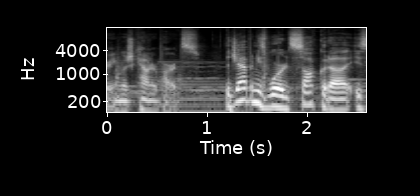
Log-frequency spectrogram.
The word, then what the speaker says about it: sakura: The Japanese word sakura is not pronounced sakura, it's pronounced with like a different R sound that the Spanish rolled R that we all use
